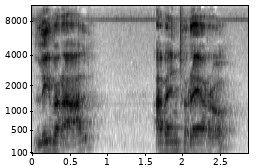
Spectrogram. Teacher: between vowels the be and the V are much much softer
